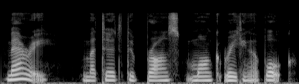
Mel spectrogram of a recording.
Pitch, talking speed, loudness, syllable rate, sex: 195 Hz, 160 wpm, -19 LUFS, 5.0 syllables/s, female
